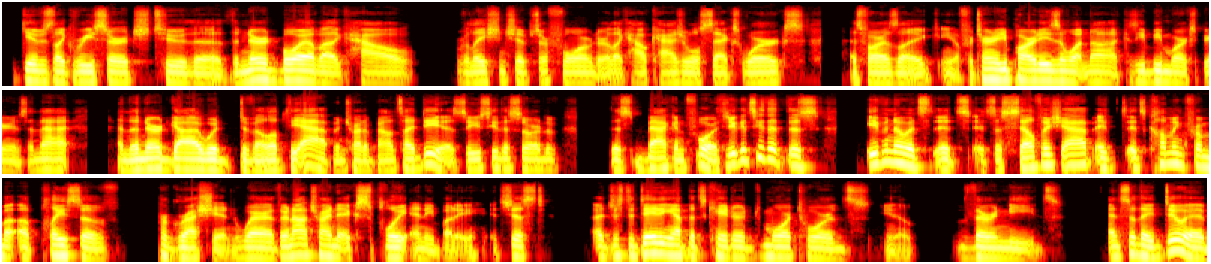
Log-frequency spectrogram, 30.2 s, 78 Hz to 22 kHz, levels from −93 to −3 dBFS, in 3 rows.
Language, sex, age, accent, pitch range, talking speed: English, male, 20-39, American, 105-120 Hz, 215 wpm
